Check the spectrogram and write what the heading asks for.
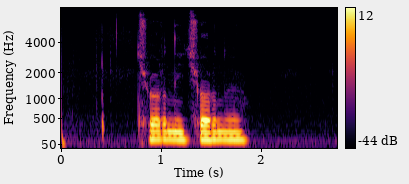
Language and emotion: Russian, neutral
